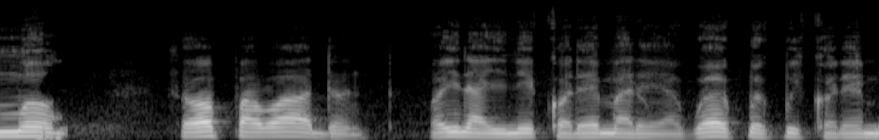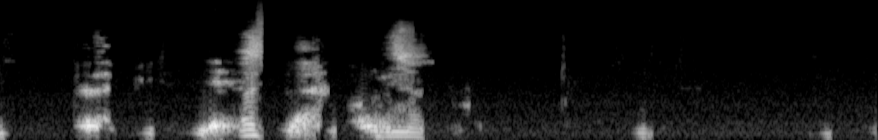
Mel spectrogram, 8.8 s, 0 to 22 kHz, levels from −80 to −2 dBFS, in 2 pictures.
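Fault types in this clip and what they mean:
speech suppressed in double talk: The talker's speech dips sharply at 0.25, 4.4 and 5.58 s and stays low from 6.53 s to the end, by roughly 15 to 35 dB. This is likely an echo canceller turning down both voices at once. Unlike a plain dropout, the losses coincide with the other side talking.
other side's voice leaking through: A second voice sits under the talker. It is very faint at 0.46 s, then about as loud as or louder than the talker between 4.76 and 6.53 s. This is likely loudspeaker echo the canceller failed to remove. Unlike suppression, it adds sound rather than taking the talker away.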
